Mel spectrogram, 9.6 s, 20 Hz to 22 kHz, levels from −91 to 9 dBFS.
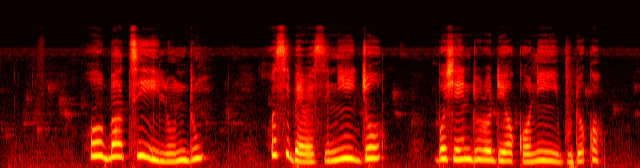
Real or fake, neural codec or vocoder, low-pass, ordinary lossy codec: real; none; none; none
